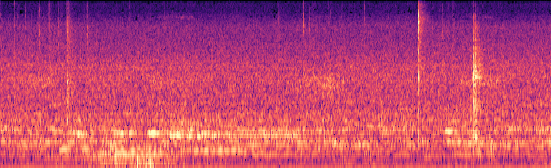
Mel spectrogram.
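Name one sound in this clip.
Small plastic parts click as hands snap them together.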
